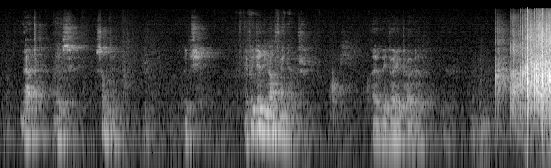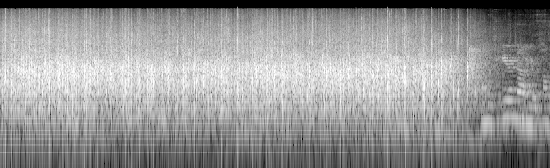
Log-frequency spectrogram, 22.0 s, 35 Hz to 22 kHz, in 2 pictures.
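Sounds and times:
audience applauding: 9.9s - 21.1s.

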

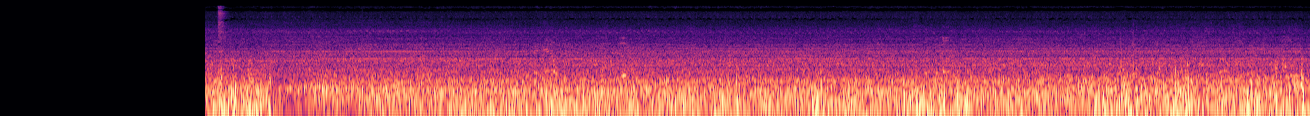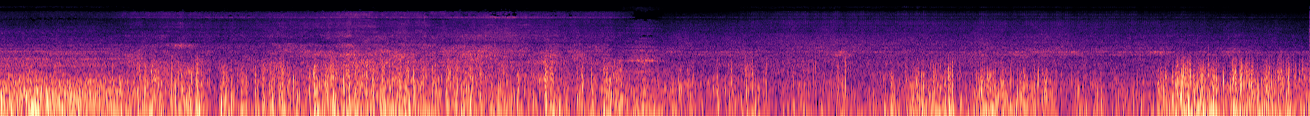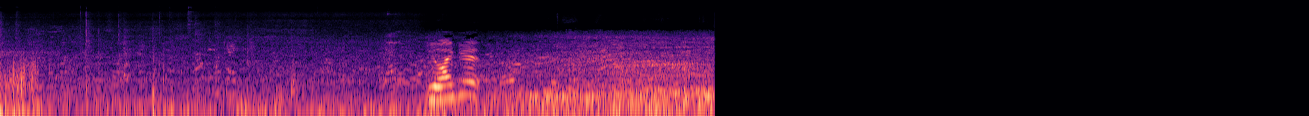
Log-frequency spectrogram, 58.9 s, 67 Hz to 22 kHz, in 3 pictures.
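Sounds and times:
loud engine drone: 3.1s - 50.0s
open-air rumble: 3.1s - 50.0s
faint voices: 5.6s - 50.0s.

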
